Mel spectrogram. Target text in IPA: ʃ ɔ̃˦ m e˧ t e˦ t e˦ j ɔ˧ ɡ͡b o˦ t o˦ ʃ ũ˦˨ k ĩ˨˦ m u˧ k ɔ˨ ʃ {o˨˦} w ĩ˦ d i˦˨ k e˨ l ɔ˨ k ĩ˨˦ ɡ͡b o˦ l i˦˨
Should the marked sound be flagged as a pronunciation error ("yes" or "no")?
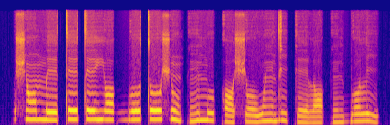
yes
